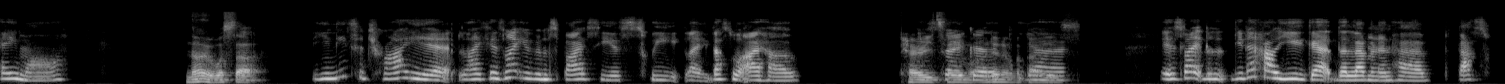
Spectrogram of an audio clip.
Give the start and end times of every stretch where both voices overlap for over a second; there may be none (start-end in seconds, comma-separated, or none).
9.2-10.7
